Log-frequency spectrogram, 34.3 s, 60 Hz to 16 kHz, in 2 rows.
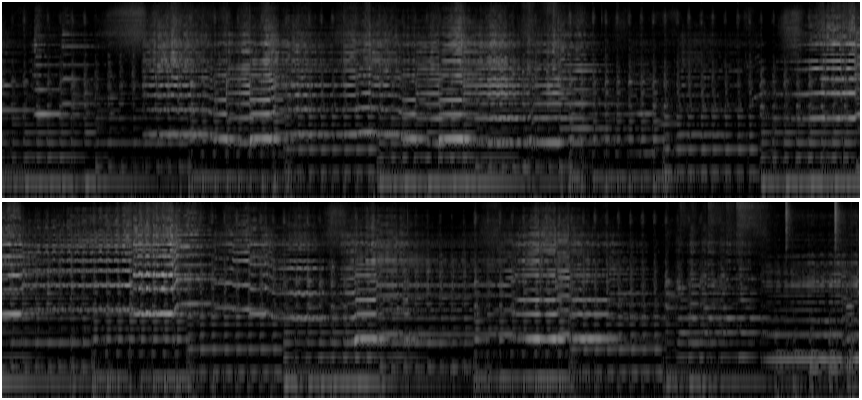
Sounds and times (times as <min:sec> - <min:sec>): Cello: 0:00.0 - 0:34.3
Double bass: 0:00.0 - 0:34.3
Orchestra: 0:00.0 - 0:34.3
String section: 0:00.0 - 0:34.3
Violin, fiddle: 0:00.0 - 0:34.3.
